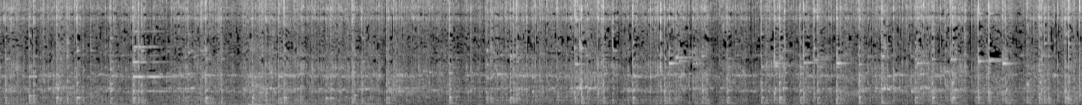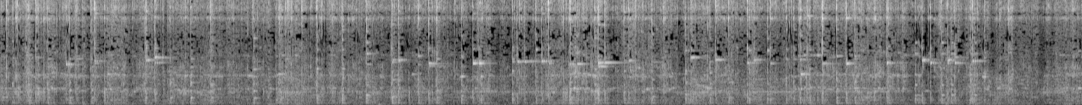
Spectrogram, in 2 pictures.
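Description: Dense, fast clicking and clinking that runs on without a break, with a steady low hum that stops about five seconds in.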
